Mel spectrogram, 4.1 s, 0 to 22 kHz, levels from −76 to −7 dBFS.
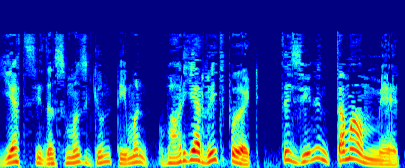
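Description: From start to finish the speech sounds dull and smeared, with a fizzy, warbling edge on sibilants, likely from AAC compression at a low bitrate, something near 32 kbps. A spectrogram shows a hard ceiling at 10.1 kHz.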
